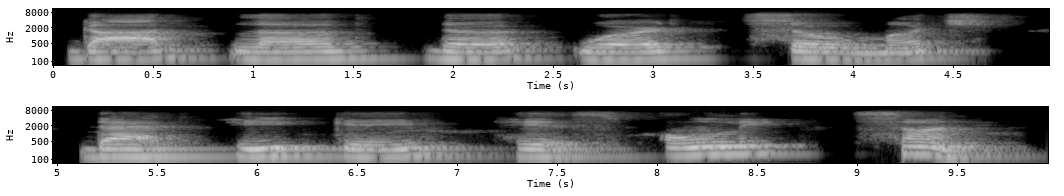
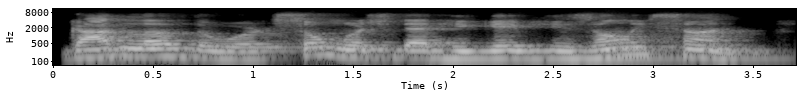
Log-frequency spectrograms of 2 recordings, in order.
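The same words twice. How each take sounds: First: It is read slowly, word by word. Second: It is read at a normal speed.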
